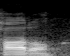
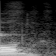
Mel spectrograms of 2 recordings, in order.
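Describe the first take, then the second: First: The word is said with two syllables, like 'hoddle'. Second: The word is said as one syllable, like 'hold'. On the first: This is how the community pronounces it. "Is that how they pronounce it?" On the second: This is how the speaker had been reading it. "I just kept pronouncing it hold"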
